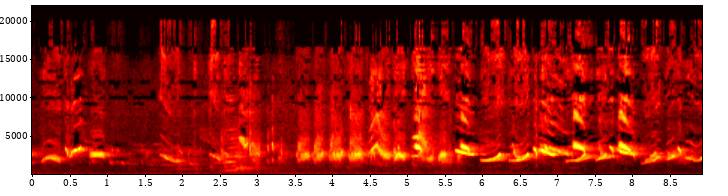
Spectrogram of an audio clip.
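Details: Singing hard without a break, a black-throated laughingthrush kept for songbird training: opening whistles, a harsh squawking burst, a dense stretch of quick clustered notes, then a string of sharply rising whistled slurs.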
